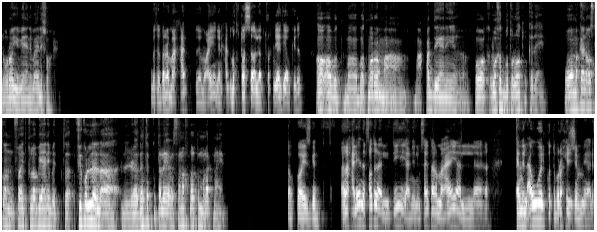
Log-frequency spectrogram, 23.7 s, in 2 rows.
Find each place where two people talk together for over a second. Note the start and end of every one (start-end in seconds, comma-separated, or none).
none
